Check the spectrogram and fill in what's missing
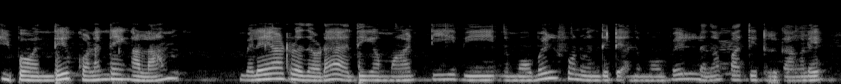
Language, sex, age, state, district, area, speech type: Tamil, female, 18-30, Tamil Nadu, Tiruvarur, rural, spontaneous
